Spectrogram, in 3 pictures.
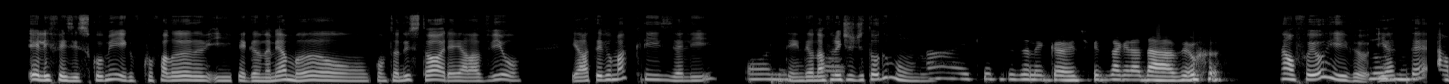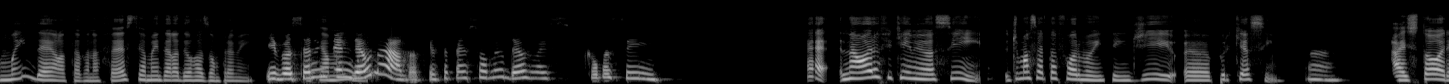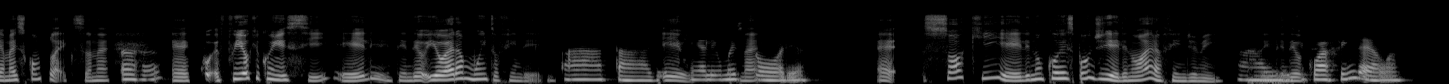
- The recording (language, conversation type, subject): Portuguese, podcast, Como podemos reconstruir amizades que esfriaram com o tempo?
- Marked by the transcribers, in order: chuckle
